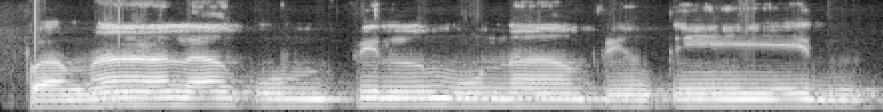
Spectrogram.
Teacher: Fama memiliki panjang durasi 2 harokat karena statusnya secara hukum tajwid menjadi mad tobi atau mad asli.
